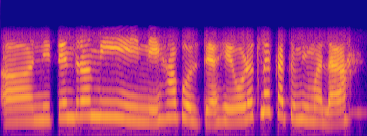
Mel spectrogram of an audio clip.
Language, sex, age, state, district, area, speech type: Marathi, female, 30-45, Maharashtra, Yavatmal, urban, conversation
